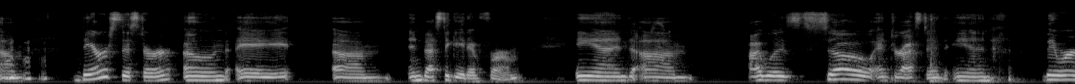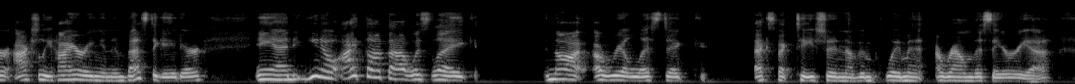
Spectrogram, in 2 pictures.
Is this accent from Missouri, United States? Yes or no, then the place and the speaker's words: no; Parkersburg, West Virginia, United States; I was born in Parkersburg, West Virginia, and I have resided here my life, my whole life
